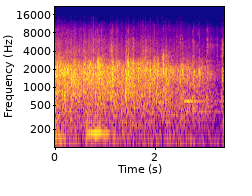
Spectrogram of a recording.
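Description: A church audience claps steadily in applause to the Lord, a dense wash of many hands applauding together, tapering off slightly toward the end, with no one speaking over it.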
